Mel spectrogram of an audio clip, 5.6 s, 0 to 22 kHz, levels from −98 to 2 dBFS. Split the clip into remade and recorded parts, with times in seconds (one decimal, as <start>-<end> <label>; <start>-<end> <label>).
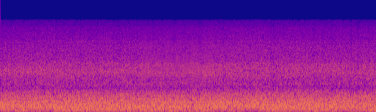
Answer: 0.0-2.1 recorded; 2.1-3.2 remade; 3.2-5.6 recorded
